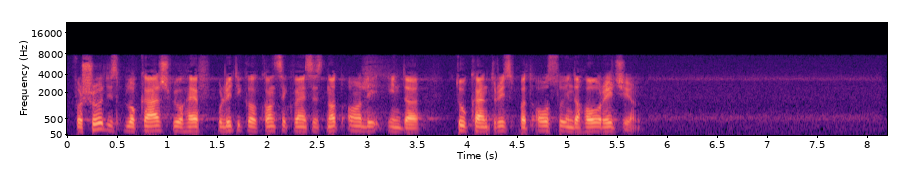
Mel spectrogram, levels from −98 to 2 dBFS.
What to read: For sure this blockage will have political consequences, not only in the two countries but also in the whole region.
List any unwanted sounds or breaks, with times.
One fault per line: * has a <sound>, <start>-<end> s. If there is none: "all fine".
all fine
